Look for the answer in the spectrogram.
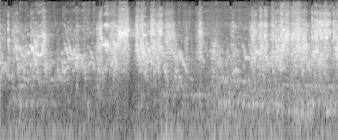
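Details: Short burst from an aviary of breeding budgerigars: overlapping shrill squeaks and warbling chirps, briefly dipping before resuming.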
